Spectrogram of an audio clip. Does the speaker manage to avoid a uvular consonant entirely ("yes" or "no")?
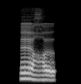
no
